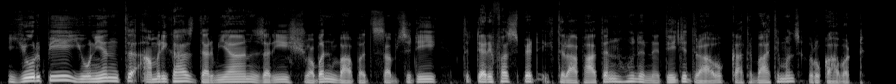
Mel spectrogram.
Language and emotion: Kashmiri, neutral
